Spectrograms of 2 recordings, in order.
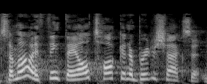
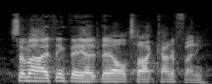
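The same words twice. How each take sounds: First: A failed, mock British accent, pitched higher; bad British accent. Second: Said in the usual way. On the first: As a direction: attempt a British accent and miss badly. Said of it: "That was not a British accent, y'all. That was horrible". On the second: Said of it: "That was horrible".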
